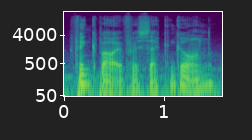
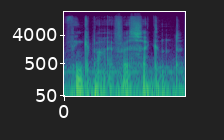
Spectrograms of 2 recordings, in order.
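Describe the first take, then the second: First: Quick, nudging inner voice; brisk inner voice. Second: Soft whisper of the phrase. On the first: Retold or imitated. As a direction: hurry yourself to think it through. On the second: Shown as a demonstration. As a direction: breathe it to yourself. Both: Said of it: "and I was going".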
